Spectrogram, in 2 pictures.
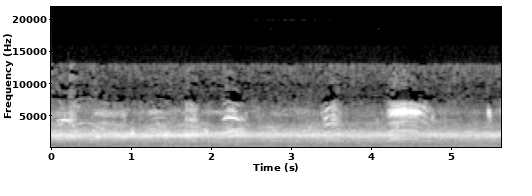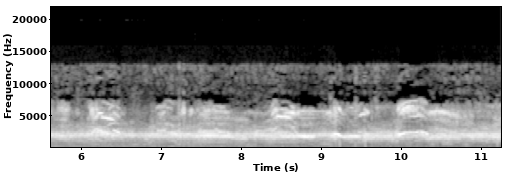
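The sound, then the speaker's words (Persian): A dense flock of birds calls continuously while flying over the dried-up Zayandeh River in Isfahan, Iran, with harsh caws and overlapping chatter layered over a steady background murmur that stays loud and unbroken from start to finish. “باز هم ویدیویی از خشکی زاینده رود اصفهان در این فصل سال و پرندگانی که بر فراز رود خشک پرواز میکنند.”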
